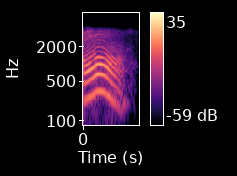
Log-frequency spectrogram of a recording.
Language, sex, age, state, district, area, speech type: Assamese, female, 18-30, Assam, Charaideo, rural, conversation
